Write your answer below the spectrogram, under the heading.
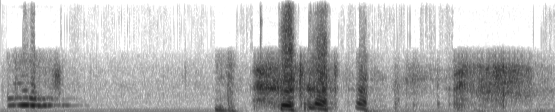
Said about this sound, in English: Okay. Sound like someone going, oh. And then it was a dog, quick... though. It sounded like a dog.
